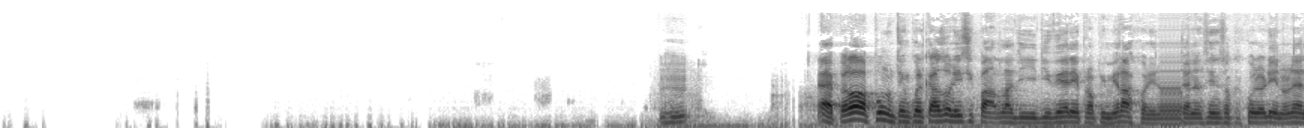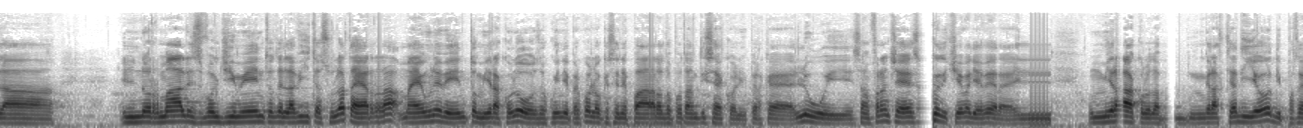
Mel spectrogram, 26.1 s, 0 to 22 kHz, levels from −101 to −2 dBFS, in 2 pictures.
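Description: Bluetooth stutter at 11.61, 16.81, 19.53 and 23.34 s: packets arrive late, so the receiver loops its last slice into a brief buzz, skipping about 0.19, 0.05, 0.05 and 0.19 s.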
